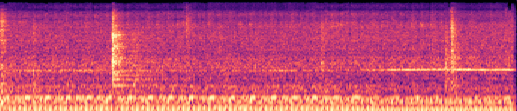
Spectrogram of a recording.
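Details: Mazda Miata after welded crankshaft repair: steady even idle with a smooth low thrum, no knocking or misses; engine sounds healthy. Normal idle.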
